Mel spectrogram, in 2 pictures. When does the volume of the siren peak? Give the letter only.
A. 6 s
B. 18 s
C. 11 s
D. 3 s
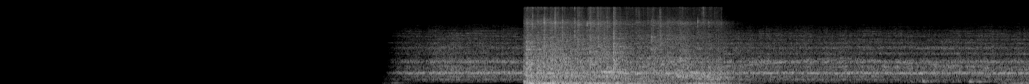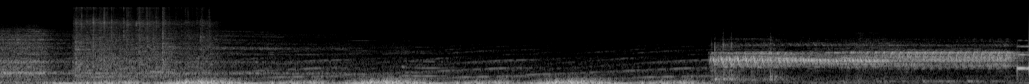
B.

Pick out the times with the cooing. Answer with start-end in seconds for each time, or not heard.
5.2-7.2, 11.0-12.5.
